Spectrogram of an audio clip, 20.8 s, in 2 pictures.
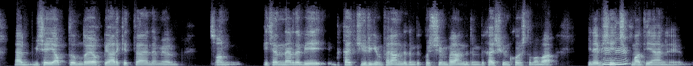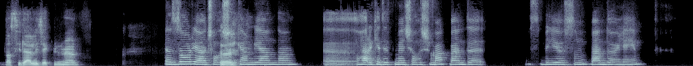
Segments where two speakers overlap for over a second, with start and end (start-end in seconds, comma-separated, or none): none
